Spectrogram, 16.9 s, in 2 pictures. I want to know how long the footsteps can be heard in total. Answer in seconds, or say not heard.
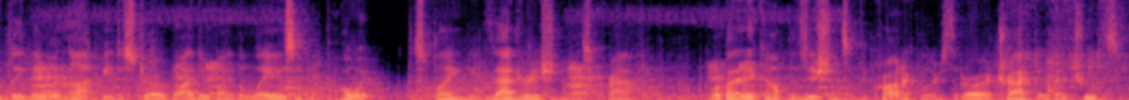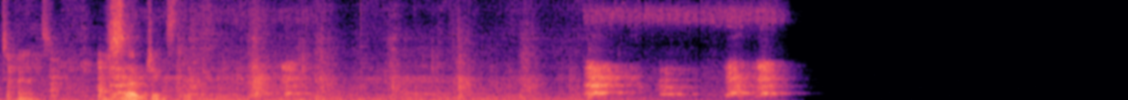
6 s.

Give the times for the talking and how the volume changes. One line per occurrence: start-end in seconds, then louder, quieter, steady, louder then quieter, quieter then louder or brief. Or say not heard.
0.0-10.2 steady.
